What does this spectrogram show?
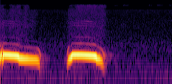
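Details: A decoy spotted dove gives two low coos at dawn. The first falls gently and the second is steady with a dropping end, separated by a short pause.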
